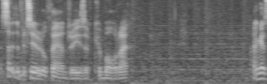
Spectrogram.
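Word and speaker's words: Commorragh: say kamora I know a lot of people say KAG and stuff like that I say kamora because I think it's supposed to be more like Sodom and gomorra I think it's like the pronunciation they're going for but that could be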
